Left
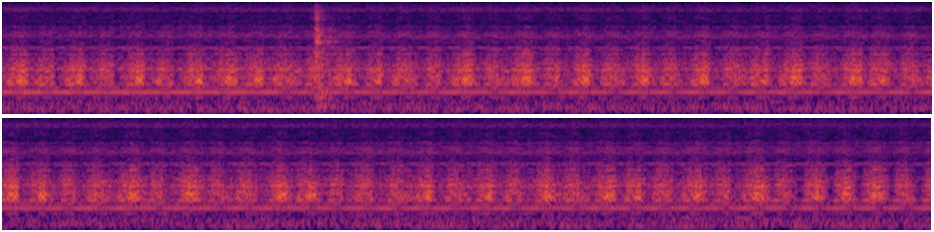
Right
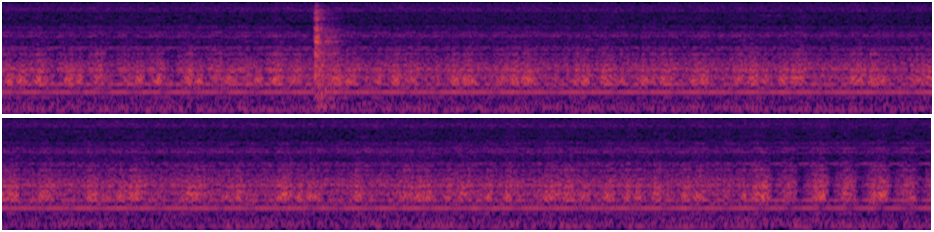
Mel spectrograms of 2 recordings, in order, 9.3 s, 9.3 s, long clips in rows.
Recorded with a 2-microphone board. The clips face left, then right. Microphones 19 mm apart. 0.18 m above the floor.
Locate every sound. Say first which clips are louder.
1.6 s a microwave: even; 15° right (ahead or behind), 1.5 m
